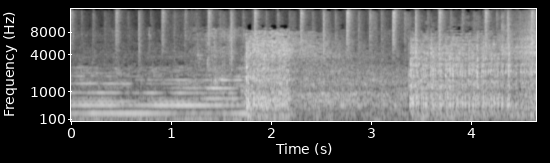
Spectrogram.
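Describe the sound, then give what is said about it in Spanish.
A steady droning tone gives way to loud, harsh bursts of rapid automatic anti-aircraft fire from air defenses trying to shoot down Iranian drones targeting the US embassy in Baghdad, Iraq: one short burst followed by a longer sustained stretch of fast, rattling shots. No one speaks. “Pues lo que escucha son las defensas antiaéreas tratando de derribar los drones iraníes.”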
